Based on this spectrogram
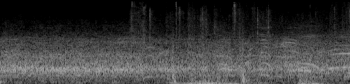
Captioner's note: crowd Noises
